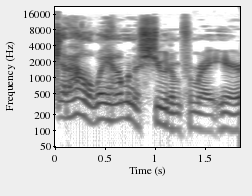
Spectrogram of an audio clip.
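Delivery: voiced half-whisper under the breath. Retelling what was said to a hunting partner during a stalk: retelling a half-whisper. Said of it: "I'm trying to whisper".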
